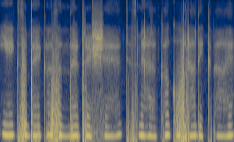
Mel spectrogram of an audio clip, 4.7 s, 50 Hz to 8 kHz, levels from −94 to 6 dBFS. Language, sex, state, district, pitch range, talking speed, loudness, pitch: Hindi, female, Chhattisgarh, Bilaspur, 195-215 Hz, 165 wpm, -20 LUFS, 200 Hz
